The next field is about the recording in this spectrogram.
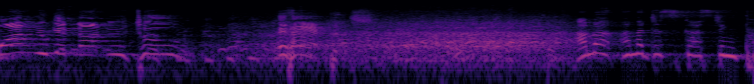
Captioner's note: audience laughs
